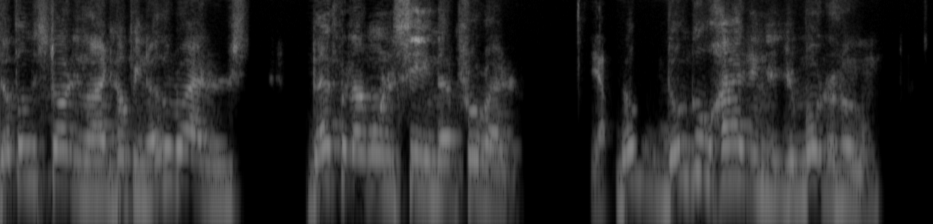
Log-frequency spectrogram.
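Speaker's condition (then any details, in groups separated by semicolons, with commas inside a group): Cerebral palsy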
